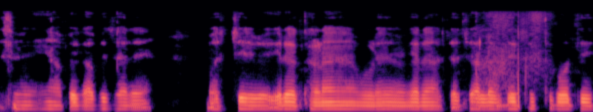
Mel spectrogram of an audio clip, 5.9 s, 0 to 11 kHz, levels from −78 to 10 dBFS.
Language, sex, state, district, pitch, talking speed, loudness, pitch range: Hindi, male, Bihar, Araria, 105 Hz, 190 wpm, -17 LUFS, 100-105 Hz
